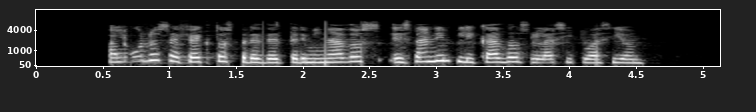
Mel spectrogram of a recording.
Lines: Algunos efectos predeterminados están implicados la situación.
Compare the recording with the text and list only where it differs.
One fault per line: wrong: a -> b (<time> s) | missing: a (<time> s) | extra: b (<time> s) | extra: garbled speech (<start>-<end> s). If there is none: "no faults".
no faults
